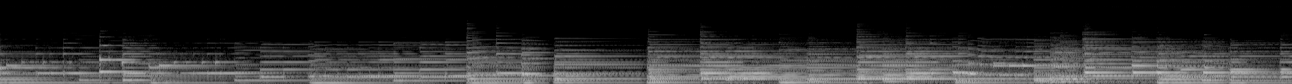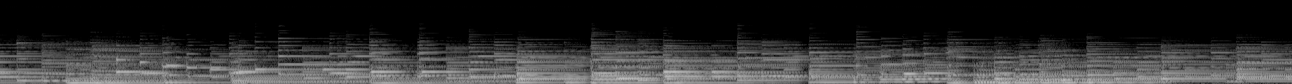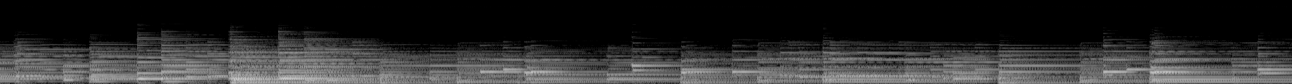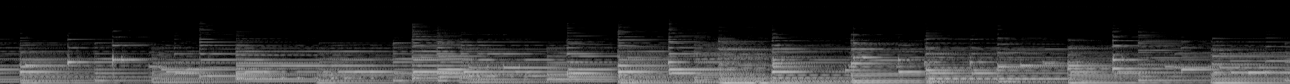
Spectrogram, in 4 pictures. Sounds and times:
Electric piano: 0:00.0 - 0:51.6.

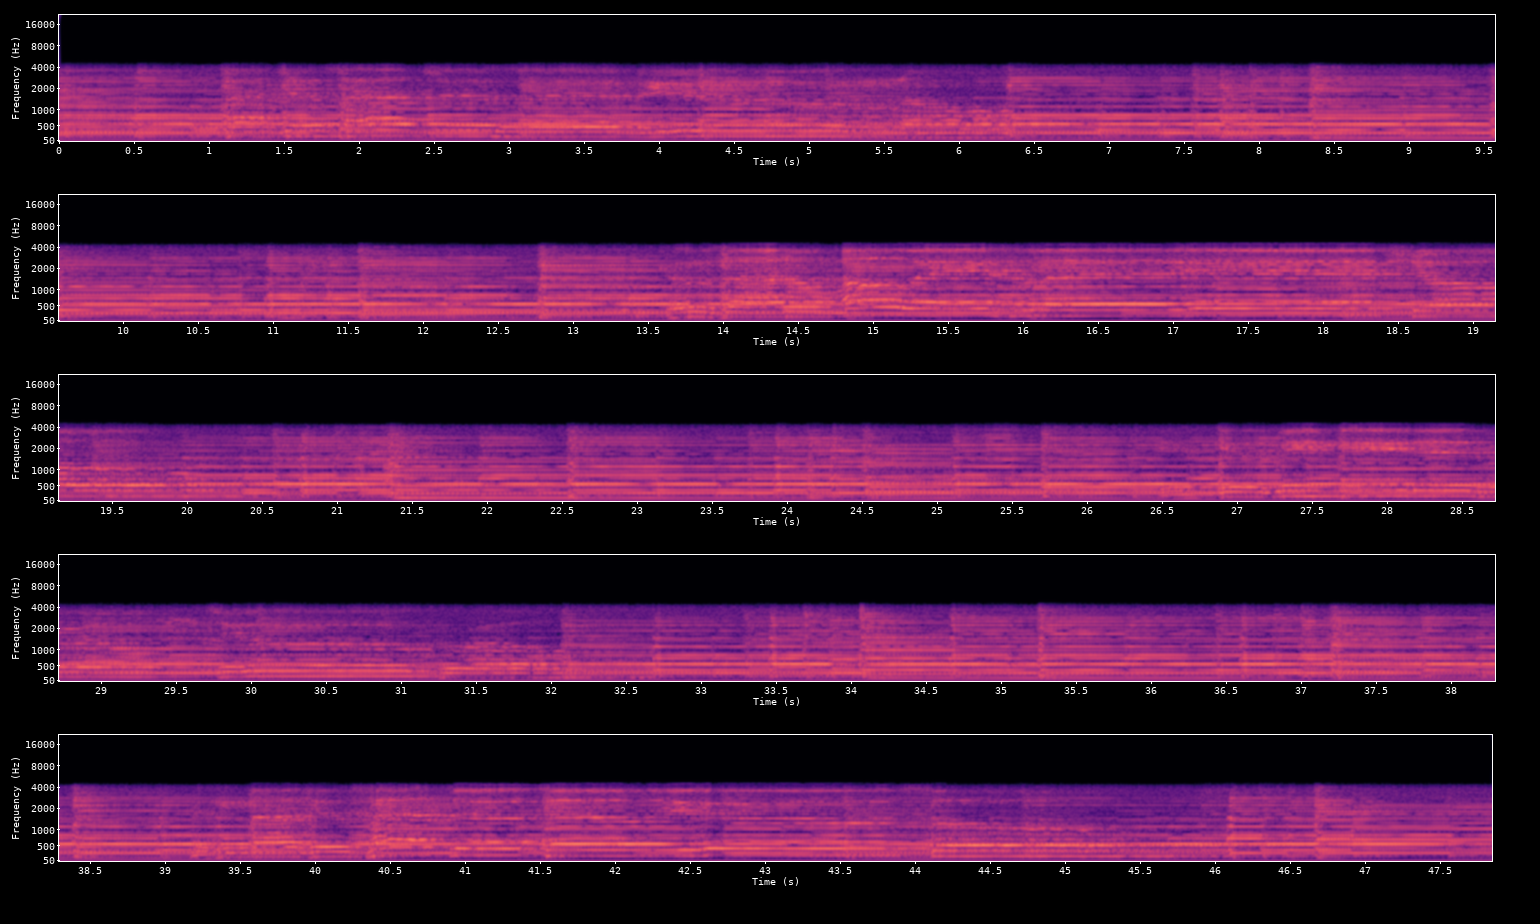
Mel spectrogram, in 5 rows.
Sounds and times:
Music: 0:00.0 - 0:47.8.

